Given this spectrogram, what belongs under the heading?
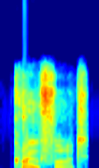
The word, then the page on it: crowfoot: British English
